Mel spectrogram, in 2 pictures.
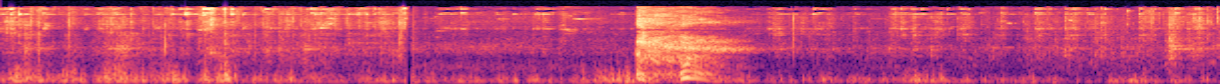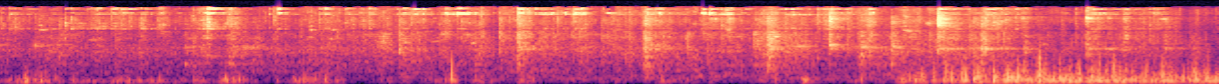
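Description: Team of two harnessed horses pulling a flatbed wagon over a dirt arena: steady hoofbeats with harness and wagon rattle. A single short loud call cuts in about three seconds in, and the rattle and rumble grow louder near the end as the wagon comes close.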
